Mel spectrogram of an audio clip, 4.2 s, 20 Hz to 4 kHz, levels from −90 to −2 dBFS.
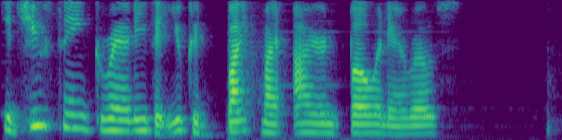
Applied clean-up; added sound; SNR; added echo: neural mask model DeepFilterNet 3.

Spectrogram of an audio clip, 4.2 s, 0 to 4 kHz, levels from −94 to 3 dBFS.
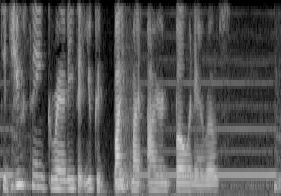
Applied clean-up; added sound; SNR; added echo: none; Mechanisms; 11 dB; none.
